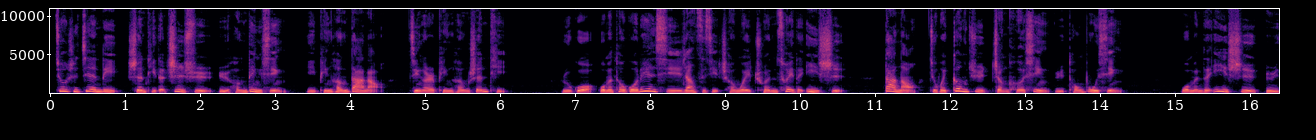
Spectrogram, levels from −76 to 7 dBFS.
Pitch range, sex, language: 165-225 Hz, female, Chinese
